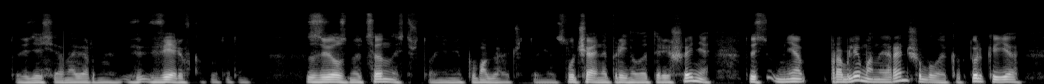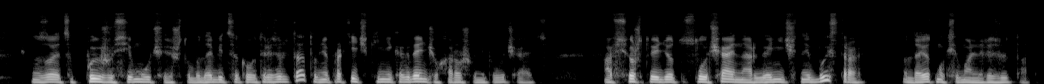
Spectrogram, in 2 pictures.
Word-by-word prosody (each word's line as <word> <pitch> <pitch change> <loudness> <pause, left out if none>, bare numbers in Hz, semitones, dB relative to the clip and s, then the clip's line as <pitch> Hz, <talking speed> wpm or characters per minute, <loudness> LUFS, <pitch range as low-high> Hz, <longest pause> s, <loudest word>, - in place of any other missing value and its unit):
То 95 - -10
есть 90 - -3
здесь 95 0 -3
я, 100 - -3
наверное, 95 -1 -4
в 95 - -14
верю 105 -1 +2
в 90 - -12
какую-то 100 0 -17
там 95 -1 -17 0.6
звёздную 105 -3 +4
ценность, 120 -4 +1
что 100 - -16
они 95 0 -7
мне 95 0 -5
помогают, 95 -2 -4
что 105 - -19
я 95 -1 -11
случайно 100 +1 +1
принял 100 0 0
это 100 +1 -2
решение. 110 - +2 0.3
То - - +6
есть 90 - 0
у 130 - -5
меня 130 +2 +2 0.2
проблема, 130 +6 +3
она 115 -1 -1
и - - 0
раньше 180 - +1
была: 105 -5 -1
как 95 0 -12
только 135 -4 +4
я, 115 0 +4 0.5
что - - -12
называется, 105 -2 0
пыжусь 110 -8 +4
и - - +5
мучаюсь, 115 -5 -2
чтобы 100 0 -5
добиться 105 -1 -1
какого-то 105 0 -2
результата, 120 - 0
у - - -3
меня 110 0 -1
практически 120 +6 -3
никогда 115 +2 +2
ничего 110 -5 -3
хорошего 105 -2 -5
не 95 - -5
получается. 90 -4 -11 0.5
А - - -2
всё, 135 - +3
что 120 -1 +1
идёт 115 -3 +2
случайно, 120 -3 +2
органично 105 +2 0
и - - +1
быстро, 110 - 0 0.4
э, - - -7
даёт 105 +5 +2
максимальный 100 -3 -3
результат. 95 -2 -5
105 Hz, 180 wpm, -23 LUFS, 95-115 Hz, 0.6 s, То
